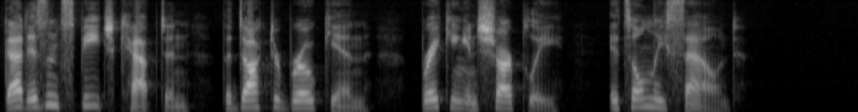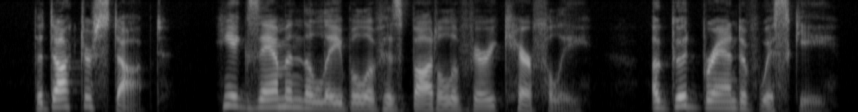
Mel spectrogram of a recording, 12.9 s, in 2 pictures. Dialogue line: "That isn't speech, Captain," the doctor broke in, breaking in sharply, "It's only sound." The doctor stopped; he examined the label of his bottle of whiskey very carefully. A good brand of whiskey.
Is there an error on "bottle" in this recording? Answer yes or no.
no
